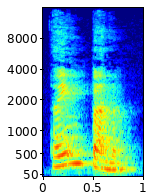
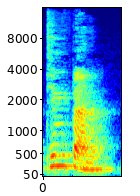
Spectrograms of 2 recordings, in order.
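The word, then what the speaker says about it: tympanum: तो ear drum का scientific name है थाइम्पैनम या थिम्पैनम। थाइम्पैनम या थिम्पैनम, जो भी आप इसको प्रोनाउंसिएशन करना चाहो।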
